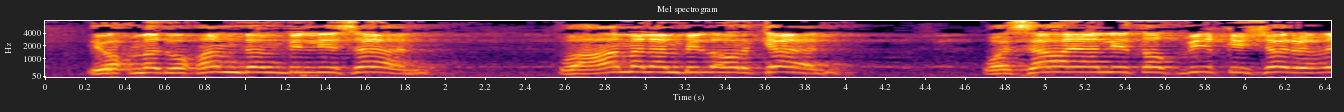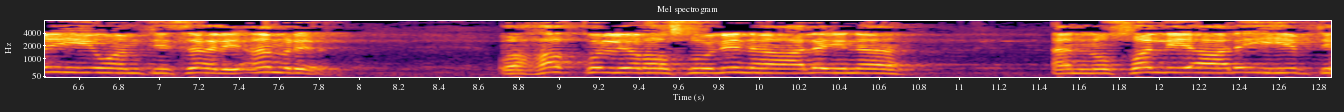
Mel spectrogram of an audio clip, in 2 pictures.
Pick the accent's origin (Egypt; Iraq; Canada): Egypt; لم نكن نتوقع يوما أن تطأ أقدامهم النجسة بلادنا مصر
